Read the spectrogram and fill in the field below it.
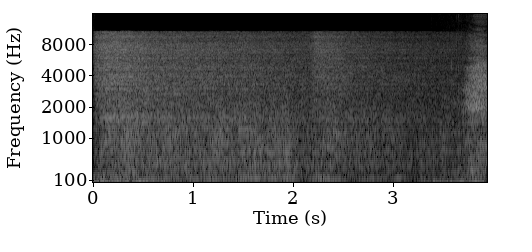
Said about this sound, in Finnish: Tässä kohtaa heitetään löylyä ja sitten jatketaan vähän jutustelua.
